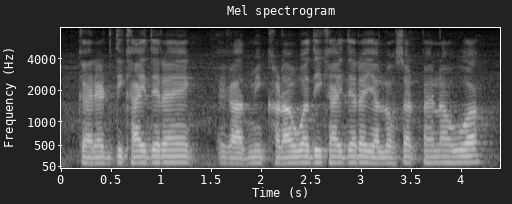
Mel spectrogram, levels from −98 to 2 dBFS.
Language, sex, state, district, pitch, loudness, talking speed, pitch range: Hindi, male, Chhattisgarh, Bilaspur, 125 Hz, -25 LUFS, 230 wpm, 120-130 Hz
